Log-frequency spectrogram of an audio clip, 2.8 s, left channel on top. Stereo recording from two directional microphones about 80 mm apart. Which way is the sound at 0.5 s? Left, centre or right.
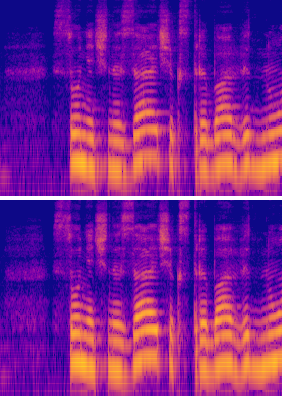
Right.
